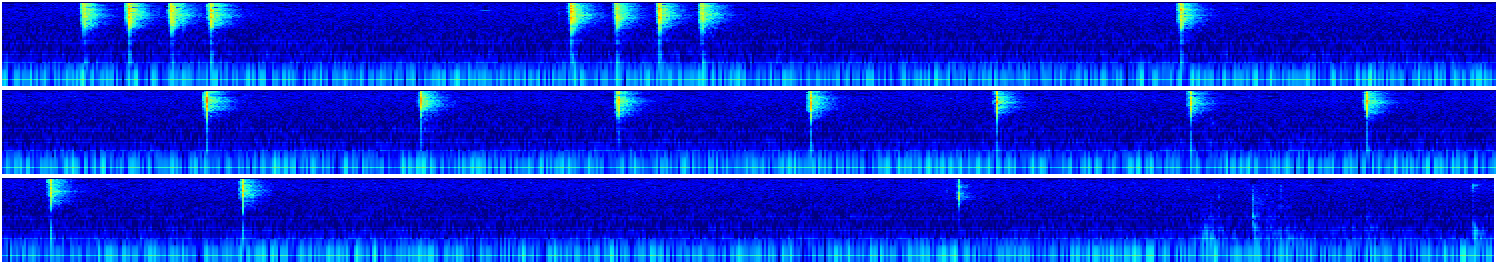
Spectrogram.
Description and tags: Hitting chopsticks together at different time intervals.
